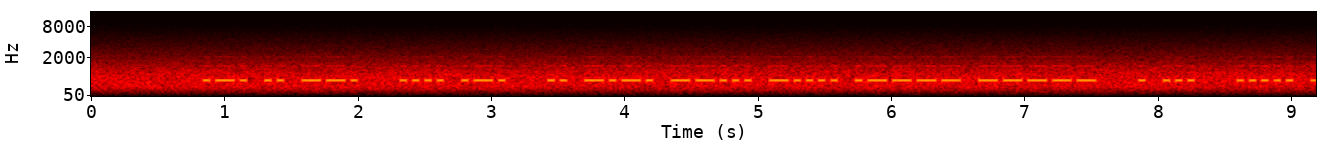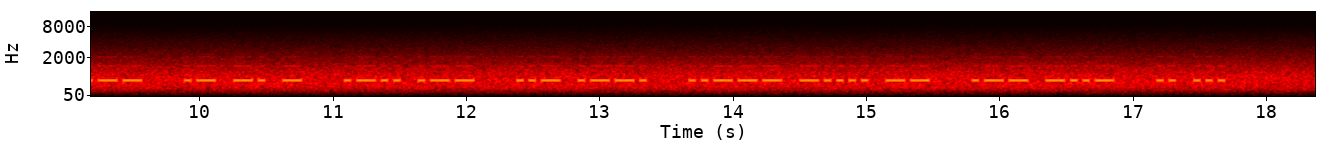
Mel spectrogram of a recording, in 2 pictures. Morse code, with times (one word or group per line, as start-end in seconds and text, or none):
0.8-2.0 RIG
2.3-3.1 HR
3.4-7.5 IC7610
7.9-8.3 ES
8.6-9.6 5W
9.9-10.8 ANT
11.1-12.1 LW
12.4-13.3 UP
13.7-15.5 26M
15.8-16.9 WX
17.2-17.7 IS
